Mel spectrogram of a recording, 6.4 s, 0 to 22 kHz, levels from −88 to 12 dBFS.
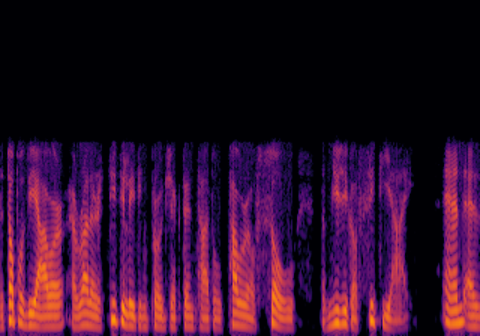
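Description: No technical faults are present in this telephone speech recording, whose 150 Hz to 3.5 kHz band is simply the expected footprint of G.711 coding.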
